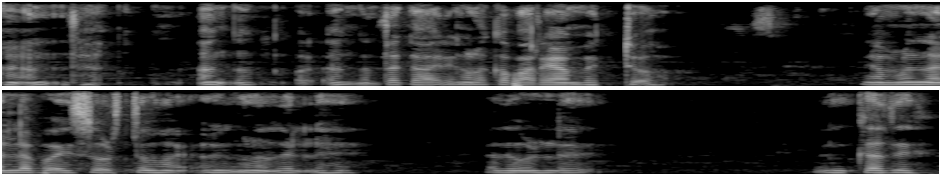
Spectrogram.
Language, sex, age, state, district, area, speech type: Malayalam, female, 60+, Kerala, Malappuram, rural, spontaneous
